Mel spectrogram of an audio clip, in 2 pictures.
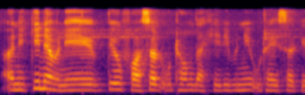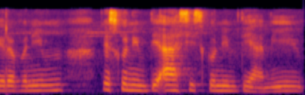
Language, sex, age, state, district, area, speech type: Nepali, female, 45-60, West Bengal, Kalimpong, rural, spontaneous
